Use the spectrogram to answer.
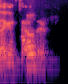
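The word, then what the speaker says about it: Längenfelder: É, é, como é que é pronuncia o nome dele? Eu não sei pronunciar o nome dele. Ó, Ken Roxen, Simon Legenf Legenfelder. Legenfelder. E é, esse... Legenfelder. – É, é não sei se pronuncia assim, mas enfim, é Sam, Simon Legenfelder.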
